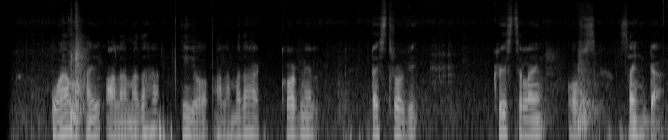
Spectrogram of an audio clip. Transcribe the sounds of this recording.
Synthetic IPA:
wɑːmɑħɑjʕɑlaːmɐðɐɦɐijɔʕɑlaːmɐðɐɦɐ | kʰɔrnɛl | ɖ̥ɐjst̪ʰɾɔvi | kʰɾɪst̪ʰɐlajn | ɔfsɐnɖɐ̰

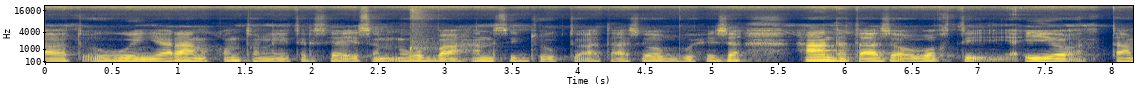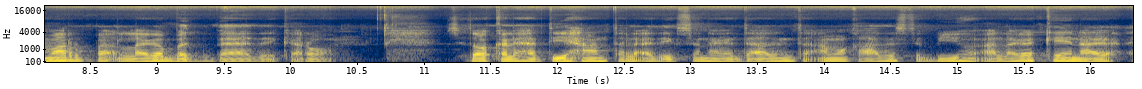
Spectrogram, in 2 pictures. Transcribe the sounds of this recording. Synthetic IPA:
ðɐt̪ʰɔ̰ʔʊɣʊwɛnjɐɾaːnkʰɔnt̪ʰɔnliːt̪ʰɪrsɪɛjsɐnʔʊɣʊbaːɦɐnsɪt͡ʃɔːɡt̪ʰɔ̰ʔɐht̪ʰaːsɪɔːbuːħɪs̬ɐħaːnt̪ʰɐt̪ʰaːsɪɔːwɑqt̪ʰɪ̰ijɔt̪ʰɐmɐrbɐ̰lɐɣɐbɐd̪̚baːðɪ̰kʰɐɾɔ | sɪðɔːkʰɐlɛɦɐd̪iːħaːnt̪ʰɐlɐ̰ʔɐðɛːɡsɐnɐːjɐd̪aːðɪnt̪ʰɐ̰ʔɐ̰mɐqɑːðɪst̪ʰɐ̰bɪjʊɦʊʔɐ̰lɐɣɐkʰɛːnaːjɔ

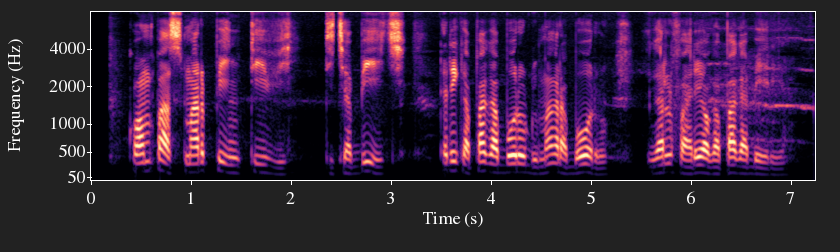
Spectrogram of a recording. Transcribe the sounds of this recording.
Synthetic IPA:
kɔmpasmarpiɲtivi | tit͡ʃabit͡ʃ | taɾikapaɡaboɾodwumaɡɾaboɾo | iɡalfaɾɪɔɡapaɡabeɾɪɔ

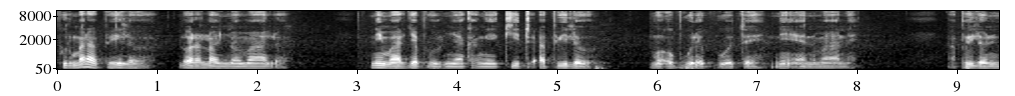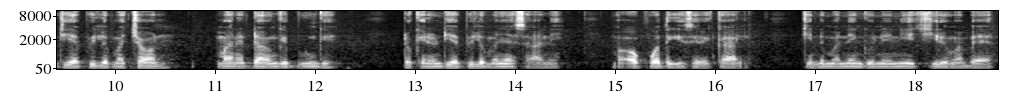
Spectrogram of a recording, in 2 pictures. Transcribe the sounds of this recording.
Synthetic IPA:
puɾma̰ɾapɪ̰lo̰ | lwɔ̰ɾalɔɲmamalʔɔ̰ | nɪmard͡ʒapuɾɲaka̰ŋekʰita̰pilo | ma̰ʔopuɾepwot̪ḛnɪ̰ʔɛnma̰nɛ | a̰pilonɪtjeapilomat͡ʃɔn | manɛdaŋɡebuŋɡe | tɔkendondjeapilomaɲasa̰nɪ | ma̰ʔɔpwɔd̪ɡɪsɛɾɪka̰l | kḛndomaneŋɡoneniet͡ʃiɾomabɛr

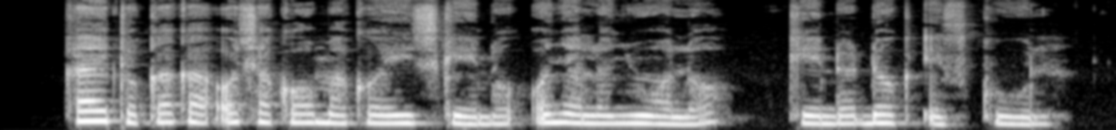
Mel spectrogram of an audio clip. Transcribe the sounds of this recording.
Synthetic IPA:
kaɛtokakaʔɔt͡ʃakɔmakɔit͡ʃkendoʔɔɲalɔɲwɔlɔ | kendodɔkeskul

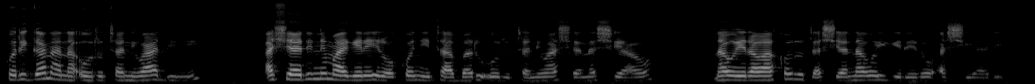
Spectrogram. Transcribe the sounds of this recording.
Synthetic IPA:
koɾiɡananaʔoɾutaniwaɗini | aʃiaɾinimaɣɛɾɛiɾɔkɔɲitaːbaɾuʔoɾutaniwaʃanaʃiaɔ | naweɾawakɔɾutaʃianaoiɣeɾɛɾɔʔaʃiaɾi

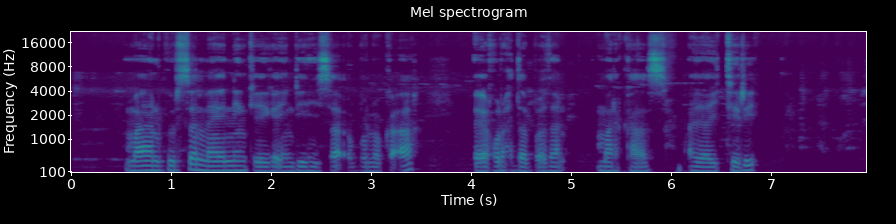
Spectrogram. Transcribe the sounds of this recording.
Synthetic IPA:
mɐaːnɡuːrsɐnːɐhɛnɪŋkʰɛjɣɐɪnd̪ɪhiːsɐ̰ʔbʊlɔkʰɐ̰ʔɐh | ɛːqʊɾɑħd̪ɐbɐ̰ðɐn | mɐrkʰa̰ːsʔɐjaːjt̪ʰɪɾɪ

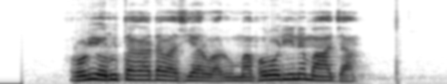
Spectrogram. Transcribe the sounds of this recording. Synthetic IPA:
ɾoɾioɾut̪aɣadaβasiaɾwaɾumaɸoɾolinemad͡ʒa

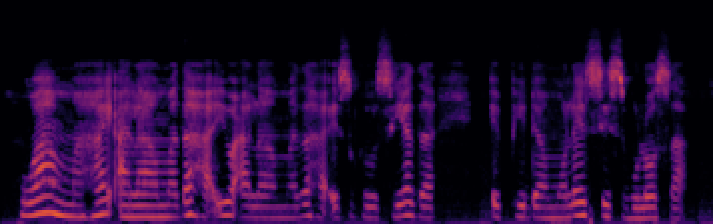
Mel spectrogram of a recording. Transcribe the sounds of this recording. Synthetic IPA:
wɑːmɐɦɐjʕɑlaːmɐðɐɦɐ̰ʔijɔʕɑlaːmɐðɐɦɐ̰ʔɪsɡɔːsɪjɐðɐ | ɛpʰɪdɐmɔlɛsɪsbʊlɔsɐ̰

